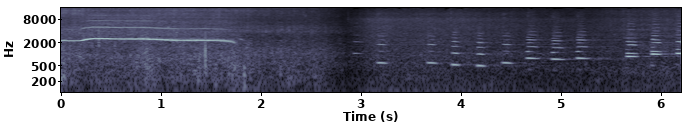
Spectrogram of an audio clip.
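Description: A bosun's pipe blown in one long high whistle that steps up slightly in pitch near the start and stops a little under two seconds in. About three seconds in, a short jingle of quick, evenly spaced notes begins.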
